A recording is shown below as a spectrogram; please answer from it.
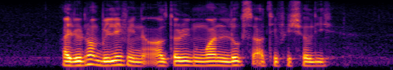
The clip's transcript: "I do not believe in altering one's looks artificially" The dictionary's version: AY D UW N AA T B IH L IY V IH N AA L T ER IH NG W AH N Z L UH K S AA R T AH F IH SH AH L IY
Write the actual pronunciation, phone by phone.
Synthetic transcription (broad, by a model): AY D UW N AA T B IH L IY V IH N AA L T ER IH NG W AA N L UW K S AA T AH F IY SH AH L IY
